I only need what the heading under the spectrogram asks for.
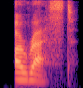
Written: arrest

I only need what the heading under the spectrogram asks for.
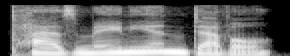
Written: Tasmanian devil

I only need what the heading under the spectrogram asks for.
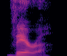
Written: vera

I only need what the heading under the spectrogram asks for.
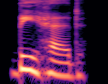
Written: behead

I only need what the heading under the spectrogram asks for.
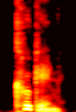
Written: cooking

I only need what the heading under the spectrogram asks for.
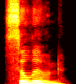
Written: saloon

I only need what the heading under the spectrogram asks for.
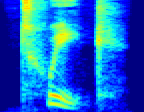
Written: tweak

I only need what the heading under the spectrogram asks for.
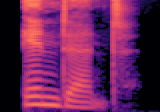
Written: indent

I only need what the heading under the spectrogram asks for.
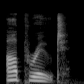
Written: uproot

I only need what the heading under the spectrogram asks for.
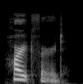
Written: hartford

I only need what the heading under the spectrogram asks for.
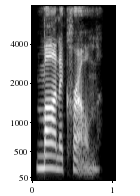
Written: monochrome

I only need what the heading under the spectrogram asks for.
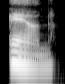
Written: anne

